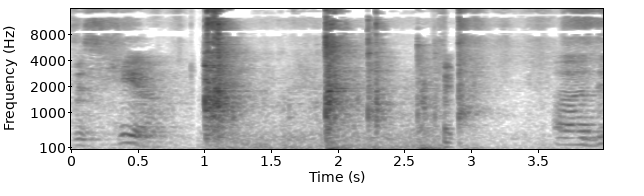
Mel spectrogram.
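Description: Metal frame parts clank and knock on a hard floor.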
